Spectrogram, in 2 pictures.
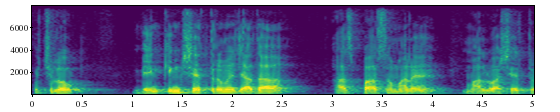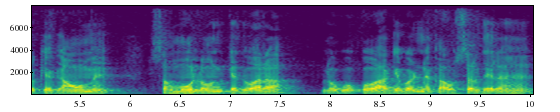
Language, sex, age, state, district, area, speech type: Hindi, male, 45-60, Madhya Pradesh, Ujjain, urban, spontaneous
